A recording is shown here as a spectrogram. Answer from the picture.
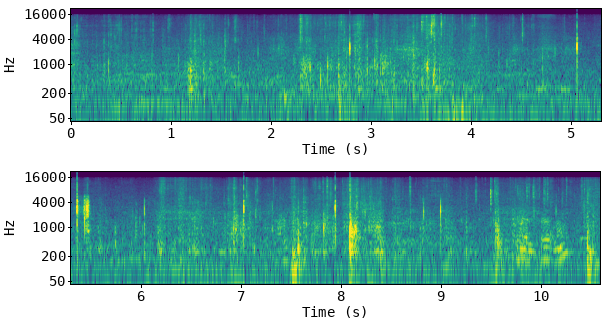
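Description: Footsteps scuffing and crunching on a dusty, debris-strewn dirt floor, with scattered short clicks and knocks at irregular intervals.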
